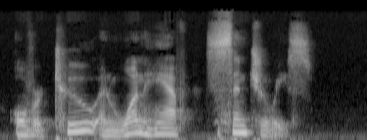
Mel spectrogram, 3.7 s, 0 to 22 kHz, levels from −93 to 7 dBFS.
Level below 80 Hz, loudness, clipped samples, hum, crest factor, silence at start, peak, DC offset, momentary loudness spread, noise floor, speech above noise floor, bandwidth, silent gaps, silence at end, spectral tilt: -50 dBFS; -24 LUFS; under 0.1%; none; 20 dB; 0.15 s; -6 dBFS; under 0.1%; 11 LU; -61 dBFS; 36 dB; 16 kHz; none; 0.55 s; -3.5 dB/octave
